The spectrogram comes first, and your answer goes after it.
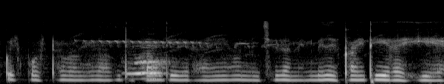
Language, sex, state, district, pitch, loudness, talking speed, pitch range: Hindi, female, Bihar, Gopalganj, 205 Hz, -25 LUFS, 230 wpm, 195-210 Hz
